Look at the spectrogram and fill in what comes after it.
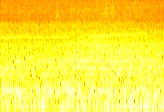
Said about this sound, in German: Das Flugzeug vom Typ Cessna Caravan erhebt sich von einem kleinen Nebenarm des größten Stroms der Erde, nur wenige Kilometer von Manaus entfernt.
